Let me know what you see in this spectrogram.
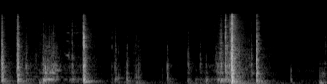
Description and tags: Closing a large metal latch
buzz, latch, machine, mechanical, whir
